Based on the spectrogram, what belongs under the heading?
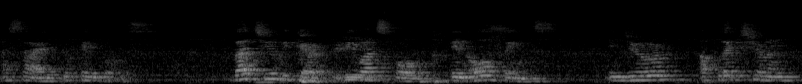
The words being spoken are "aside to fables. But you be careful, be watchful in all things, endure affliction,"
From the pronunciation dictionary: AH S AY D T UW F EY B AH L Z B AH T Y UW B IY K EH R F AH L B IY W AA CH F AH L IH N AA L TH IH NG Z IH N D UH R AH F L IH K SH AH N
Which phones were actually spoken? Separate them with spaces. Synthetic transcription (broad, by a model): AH S AY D T UW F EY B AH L S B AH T Y UW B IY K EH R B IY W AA S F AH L IH N AA L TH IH NG S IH N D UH R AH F L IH K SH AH N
